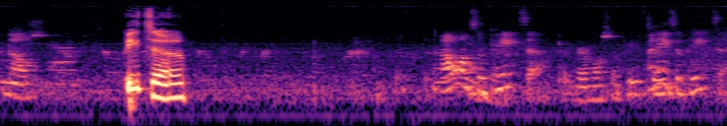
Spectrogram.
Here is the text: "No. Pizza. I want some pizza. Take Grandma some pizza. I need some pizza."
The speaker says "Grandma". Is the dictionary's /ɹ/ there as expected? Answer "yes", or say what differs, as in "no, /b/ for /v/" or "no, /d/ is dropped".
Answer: no, /ɹ/ is dropped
